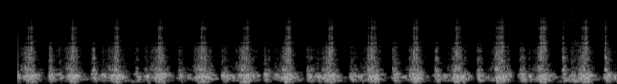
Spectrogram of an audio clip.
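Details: Heart sounds recorded at position P with the person standing up: fast, regular tachycardia near 140 beats per minute, with a quiet first heart sound and a loud second.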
